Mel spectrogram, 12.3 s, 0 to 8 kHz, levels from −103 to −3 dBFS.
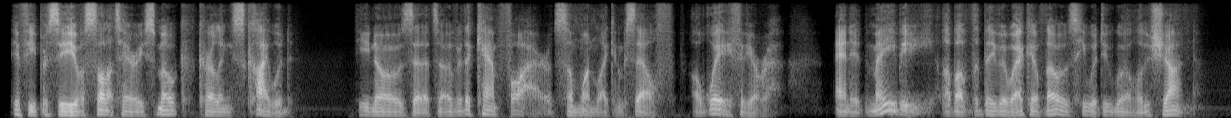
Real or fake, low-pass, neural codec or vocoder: fake; 7.2 kHz; codec, 16 kHz in and 24 kHz out, 0.4 kbps, LongCat-Audio-Codec, fine tuned four codebook decoder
